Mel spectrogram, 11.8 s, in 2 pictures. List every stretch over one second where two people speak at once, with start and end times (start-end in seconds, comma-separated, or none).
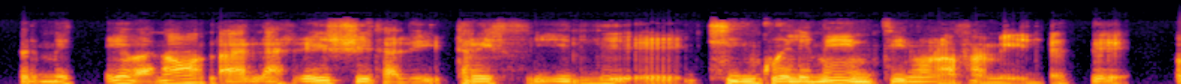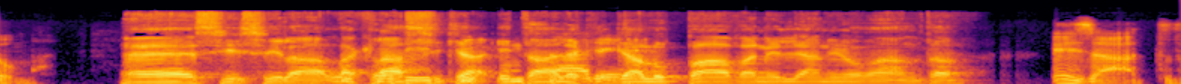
7.6-9.2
